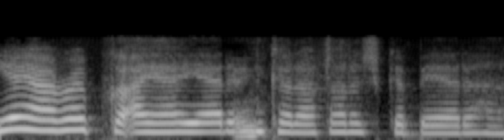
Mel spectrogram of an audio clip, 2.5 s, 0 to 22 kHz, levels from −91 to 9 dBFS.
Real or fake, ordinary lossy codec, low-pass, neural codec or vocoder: fake; none; 7.2 kHz; codec, 16 kHz, 0.5 kbps, X-Codec, WavLM features, trained on Multilingual LibriSpeech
